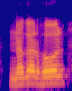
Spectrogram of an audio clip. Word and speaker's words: नागरहोल: और देखिए नगर से हो गया नगरहोल, इसको कहते हैं नागरहोल राष्ट्रीय उद्यान, का साइलेंट है।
